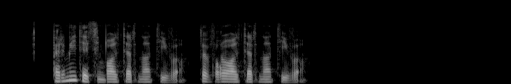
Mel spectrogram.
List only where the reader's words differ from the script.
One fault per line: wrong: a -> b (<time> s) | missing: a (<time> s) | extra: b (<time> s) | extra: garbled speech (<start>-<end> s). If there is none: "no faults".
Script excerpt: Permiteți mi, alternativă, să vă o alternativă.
no faults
